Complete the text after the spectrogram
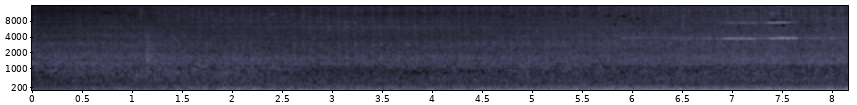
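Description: A classic sports car passes close by.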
